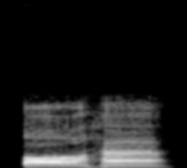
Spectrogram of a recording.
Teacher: mad lazim harfi mukhaffaf wajib panjang 2 harokat panjangnya ya. Seperti kalimat toha.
